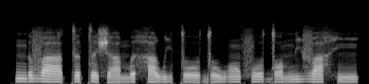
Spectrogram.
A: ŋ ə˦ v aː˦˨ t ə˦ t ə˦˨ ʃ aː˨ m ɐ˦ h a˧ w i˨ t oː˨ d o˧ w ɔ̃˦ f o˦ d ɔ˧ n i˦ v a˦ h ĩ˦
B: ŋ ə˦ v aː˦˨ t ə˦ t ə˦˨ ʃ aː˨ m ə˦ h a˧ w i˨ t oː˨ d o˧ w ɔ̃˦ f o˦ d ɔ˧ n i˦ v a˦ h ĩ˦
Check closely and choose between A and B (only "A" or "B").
B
